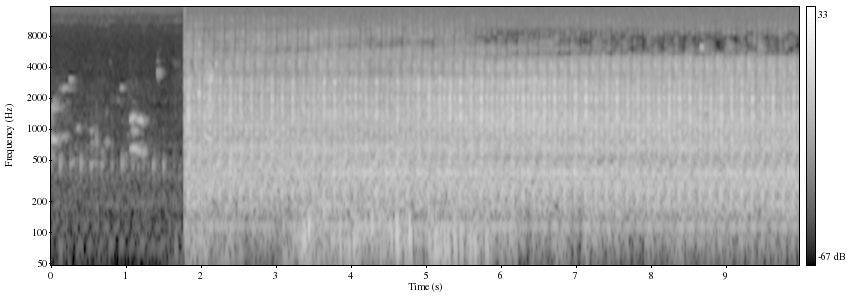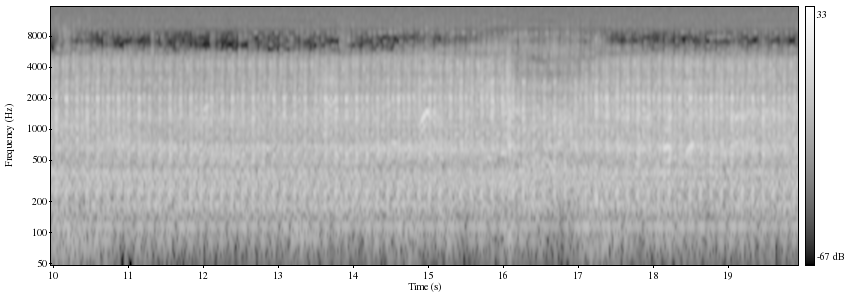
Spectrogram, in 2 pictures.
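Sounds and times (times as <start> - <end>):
engine running with rattle: 1.8 - 19.9.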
